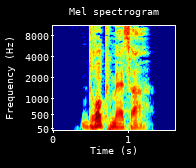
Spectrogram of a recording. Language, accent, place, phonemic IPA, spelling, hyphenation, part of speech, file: German, Germany, Berlin, /ˈdʁʊkˌmɛsɐ/, Druckmesser, Druck‧mes‧ser, noun, De-Druckmesser.ogg
- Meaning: pressure gauge, manometer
